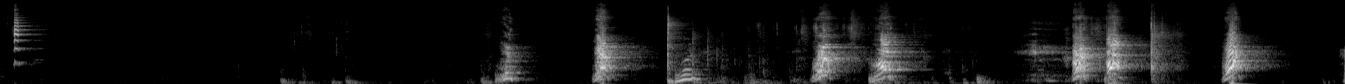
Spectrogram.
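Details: Harvey, a 10-week-old Goldendoodle puppy indoors, barks at a new plastic toy he is wary of; sharp bursts of barking, some in quick pairs, spaced over several seconds, with a person's coaxing voice between them and light scuffling.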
